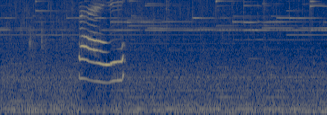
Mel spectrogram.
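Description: A single cat meow in the Little Kitty, Big City video game, a brief rising and falling call that stands out clearly against a quiet ambient city background.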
